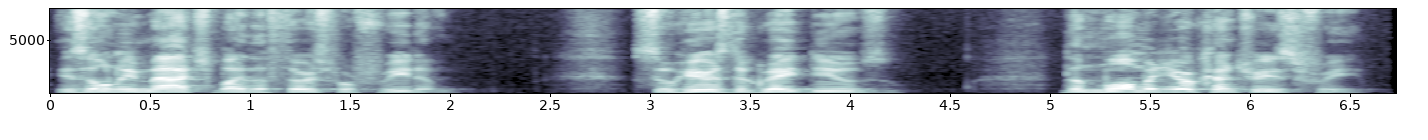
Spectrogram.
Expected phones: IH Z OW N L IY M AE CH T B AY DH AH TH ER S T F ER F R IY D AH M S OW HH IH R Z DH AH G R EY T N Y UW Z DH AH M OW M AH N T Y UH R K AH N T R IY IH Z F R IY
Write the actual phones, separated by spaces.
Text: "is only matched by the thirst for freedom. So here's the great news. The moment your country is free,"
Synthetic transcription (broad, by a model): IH Z OW N L IY M AE CH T B AY DH AH TH ER S T F ER F R IY D AH M S OW HH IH R Z DH AH G R EY T N Y UW Z DH AH M OW M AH N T Y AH R K AH N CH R IY IH Z F R IY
